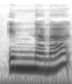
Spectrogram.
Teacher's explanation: noon is going to have shadda, so do give it proper ghunna, spend a bit of time. Innama, this is a two count mad.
